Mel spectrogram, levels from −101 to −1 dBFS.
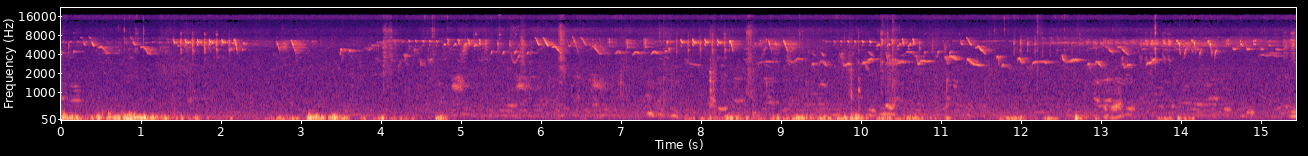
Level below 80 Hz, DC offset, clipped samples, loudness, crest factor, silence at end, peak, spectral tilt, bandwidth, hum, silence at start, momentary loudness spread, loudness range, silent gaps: -30 dBFS; under 0.1%; under 0.1%; -23 LUFS; 20 dB; 0 s; -4 dBFS; -2.5 dB/octave; 17 kHz; none; 0 s; 11 LU; 4 LU; none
